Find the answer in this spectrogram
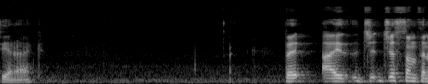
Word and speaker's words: Kjerag: Yes, it is pronounced yak.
